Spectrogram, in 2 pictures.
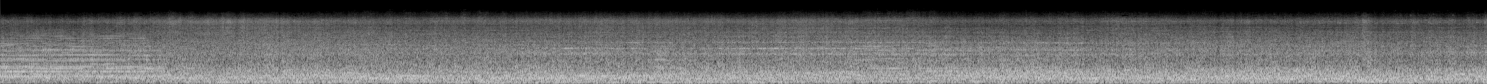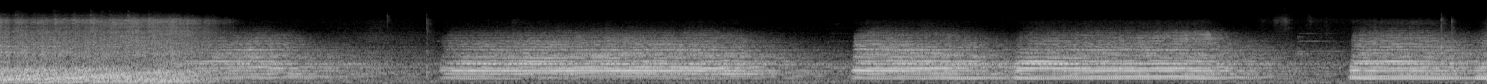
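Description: Autorack freight cars rolling past, a steady rumble and rattle of steel wheels on rail. About 17 seconds in it changes to the horn of an approaching CSX GE ET44AH freight locomotive: a chord of several tones sounded in a run of long blasts with one shorter one.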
